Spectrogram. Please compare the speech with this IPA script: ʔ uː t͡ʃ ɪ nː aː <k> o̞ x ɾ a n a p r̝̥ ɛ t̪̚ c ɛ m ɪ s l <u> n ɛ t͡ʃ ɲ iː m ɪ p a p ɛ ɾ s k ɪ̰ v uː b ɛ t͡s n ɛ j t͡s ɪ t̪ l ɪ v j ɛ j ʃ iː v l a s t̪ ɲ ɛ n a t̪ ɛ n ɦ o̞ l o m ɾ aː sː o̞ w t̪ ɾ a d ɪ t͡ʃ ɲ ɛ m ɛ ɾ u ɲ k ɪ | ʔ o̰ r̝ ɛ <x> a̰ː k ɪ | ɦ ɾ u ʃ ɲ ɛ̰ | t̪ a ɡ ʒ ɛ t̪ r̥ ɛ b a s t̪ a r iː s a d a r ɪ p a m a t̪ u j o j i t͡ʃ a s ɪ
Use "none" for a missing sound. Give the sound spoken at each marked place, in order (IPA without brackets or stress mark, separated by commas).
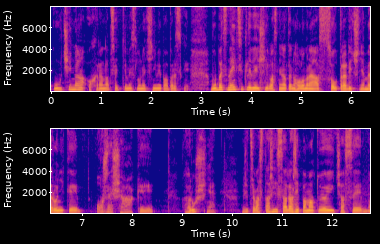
ʔ, u, ʃ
